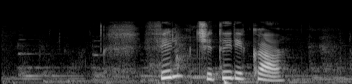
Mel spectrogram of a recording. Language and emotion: Russian, neutral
